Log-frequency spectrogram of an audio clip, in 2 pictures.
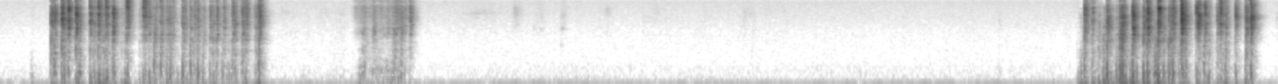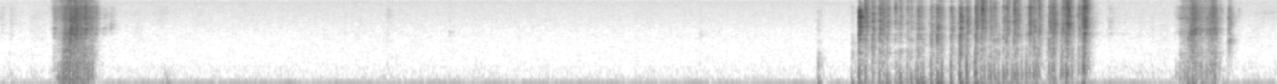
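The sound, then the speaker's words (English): A deck of cards is shuffled three times, each a dense riffling burst of about two seconds followed by a short snap as the cards settle, separated by long quiet pauses with a faint low hum. “So, after I shuffle, I personally like to cut my deck.”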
